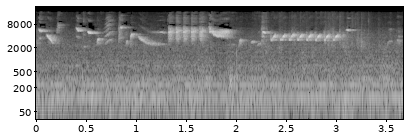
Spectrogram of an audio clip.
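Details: Goldfinch singing to mark territory with its mate on the nest: quick tinkling twitters, a sustained buzzy note, then a fast even rattle of repeated high chirps; faint low hum beneath.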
